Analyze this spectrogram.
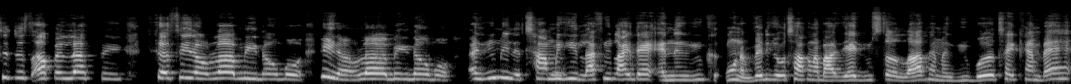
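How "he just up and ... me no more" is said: weepy, tearful crying, through tears. Retelling how she begged on live for rent money: imitating her crying on live. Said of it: "you came on live crying".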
